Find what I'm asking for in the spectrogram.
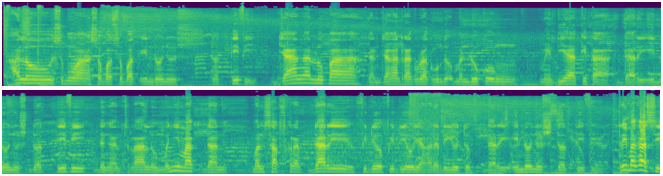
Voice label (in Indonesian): SUARA PROMO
